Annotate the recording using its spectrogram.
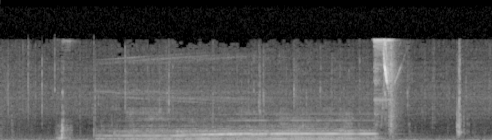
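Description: A television plays music and sound effects.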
